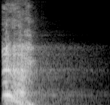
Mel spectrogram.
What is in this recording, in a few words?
ouch rage; chaac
